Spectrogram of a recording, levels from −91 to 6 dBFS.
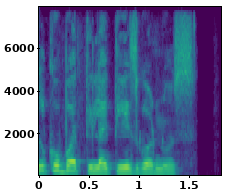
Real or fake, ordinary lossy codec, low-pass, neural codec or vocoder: real; none; none; none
